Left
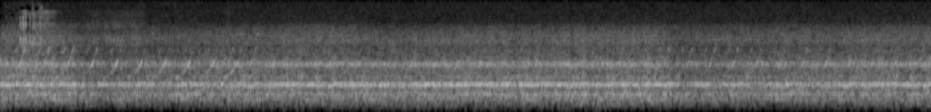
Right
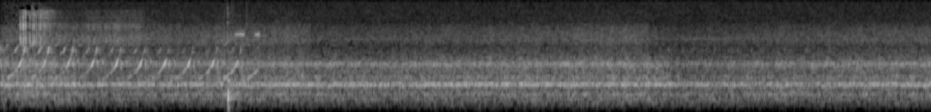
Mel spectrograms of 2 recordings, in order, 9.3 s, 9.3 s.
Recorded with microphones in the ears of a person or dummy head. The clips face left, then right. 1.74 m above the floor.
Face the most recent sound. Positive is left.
turn(degrees=-85)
